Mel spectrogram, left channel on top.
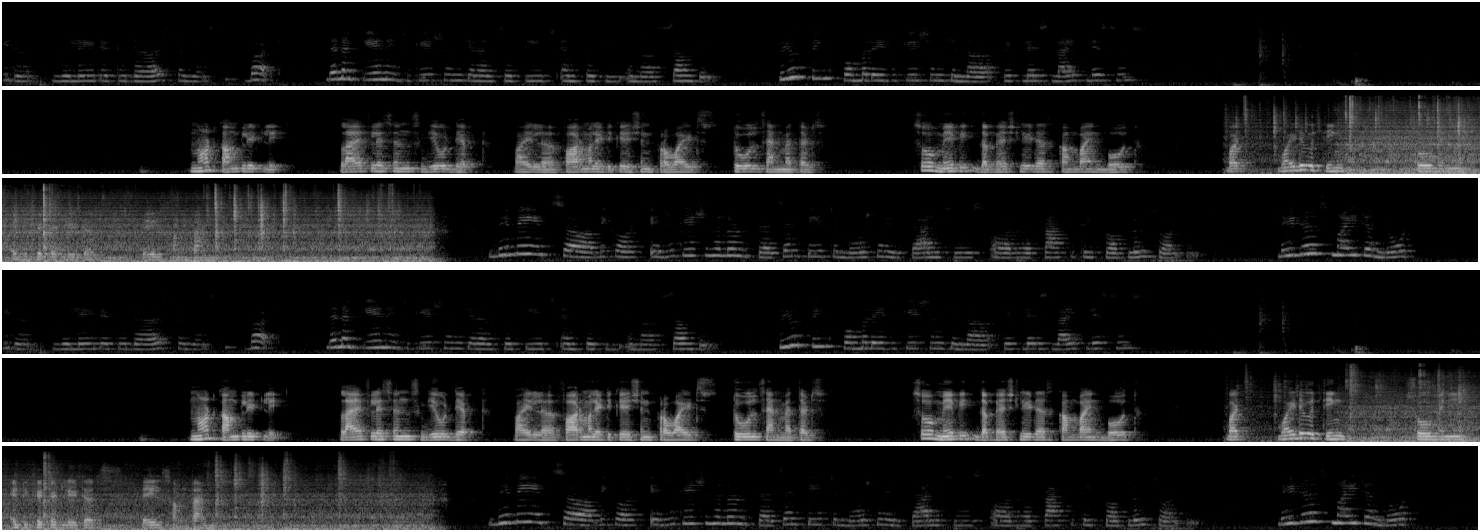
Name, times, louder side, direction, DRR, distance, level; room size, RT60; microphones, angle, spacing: voice 1, 0.0-2.1 2.4-2.7 3.2-7.1 7.8-11.4 12.6-12.7 13.5-13.6 34.4-41.5 42.3-43.6, equal, 5° left, 1.4 m, -43 dB
voice 2, 16.7-17.5 18.2-19.5 19.9-23.0 23.9-26.1 27.0-27.2 27.5-28.3 28.8-30.7 31.0-31.9 33.9-34.0, right 3 dB, 80° right, 1.3 m, -27 dB
sound 1, 27.0-33.9, left 4 dB, 55° left, 2.3 m, -31 dB
10.0 x 5.5 x 6.4 m
head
